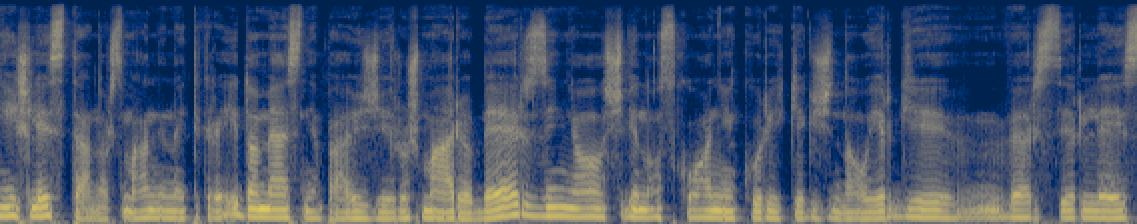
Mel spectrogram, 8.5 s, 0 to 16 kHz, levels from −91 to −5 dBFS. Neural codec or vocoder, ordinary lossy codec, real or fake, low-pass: vocoder, 44.1 kHz, 128 mel bands every 256 samples, BigVGAN v2; AAC, 96 kbps; fake; 14.4 kHz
